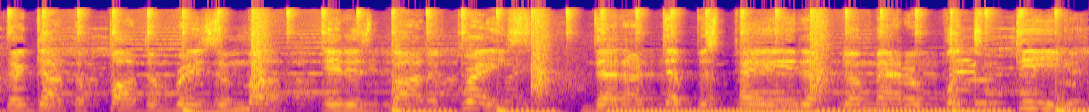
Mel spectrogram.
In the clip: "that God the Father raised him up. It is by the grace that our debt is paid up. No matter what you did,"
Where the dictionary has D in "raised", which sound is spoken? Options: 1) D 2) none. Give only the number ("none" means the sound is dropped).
2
